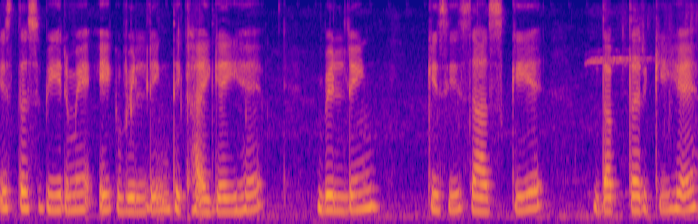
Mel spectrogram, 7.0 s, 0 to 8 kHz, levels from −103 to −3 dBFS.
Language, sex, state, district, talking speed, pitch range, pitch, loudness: Hindi, female, Bihar, Darbhanga, 120 wpm, 190-215 Hz, 200 Hz, -34 LUFS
